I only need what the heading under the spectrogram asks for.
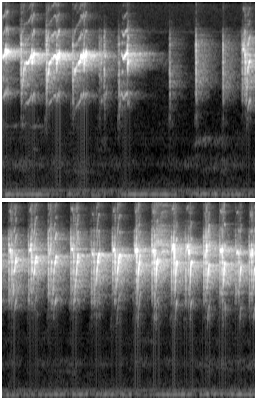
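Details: Plain prinia, local name prenjak sawah or klik-klik bird, in a birdsong training recording; quick buzzy clicking notes in two bursts separated by a brief gap, the second run faster and louder.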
